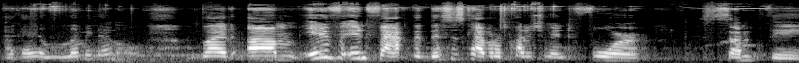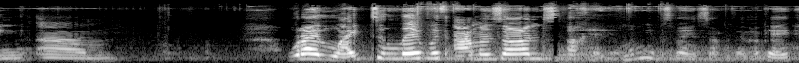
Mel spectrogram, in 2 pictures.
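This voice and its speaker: A woman's voice: fairly high pitch, lively intonation, moderate pace, poor audio. A woman hosting a casual question-and-answer session, speaking in a blunt, sassy way. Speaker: host answering viewer questions. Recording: faint background noise and room ambience.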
